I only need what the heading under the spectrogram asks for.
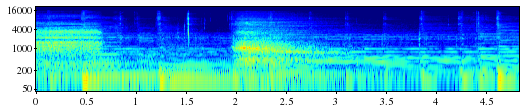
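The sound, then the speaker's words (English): A deep breath is taken during a guided meditation: a soft, airy inhale and exhale, faint against quiet, sustained background tones. “Let's take another breath.”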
